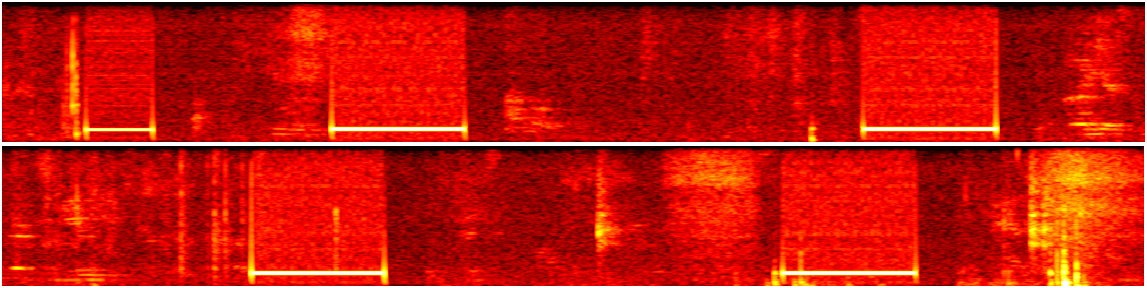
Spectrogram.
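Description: Ringback tone as a phone call is transferred to voicemail. Five steady, single-pitched tone bursts come about four seconds apart, the first one shorter, with faint line noise and clicks between them and a louder rustle at the end.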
